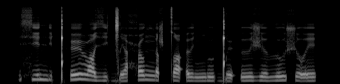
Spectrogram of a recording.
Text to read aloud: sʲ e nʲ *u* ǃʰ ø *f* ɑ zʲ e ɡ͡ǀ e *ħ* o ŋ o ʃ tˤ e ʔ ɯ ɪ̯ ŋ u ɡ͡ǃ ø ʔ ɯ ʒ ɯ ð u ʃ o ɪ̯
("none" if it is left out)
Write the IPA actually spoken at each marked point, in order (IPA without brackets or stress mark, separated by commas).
ø, β, ħ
